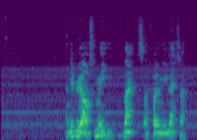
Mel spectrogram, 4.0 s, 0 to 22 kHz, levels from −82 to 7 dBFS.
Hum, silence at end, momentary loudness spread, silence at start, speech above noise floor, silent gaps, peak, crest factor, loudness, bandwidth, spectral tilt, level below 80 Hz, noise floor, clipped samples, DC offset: none; 0.25 s; 16 LU; 1.3 s; 31 dB; none; -4 dBFS; 20 dB; -22 LUFS; 13 kHz; -7.5 dB/octave; -56 dBFS; -53 dBFS; under 0.1%; under 0.1%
